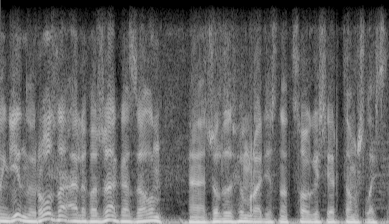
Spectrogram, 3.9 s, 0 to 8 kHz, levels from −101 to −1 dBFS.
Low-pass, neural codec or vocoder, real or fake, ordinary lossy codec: 7.2 kHz; none; real; Opus, 32 kbps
